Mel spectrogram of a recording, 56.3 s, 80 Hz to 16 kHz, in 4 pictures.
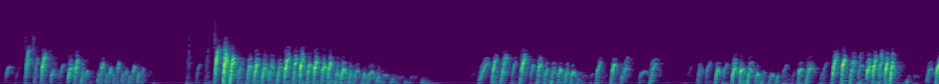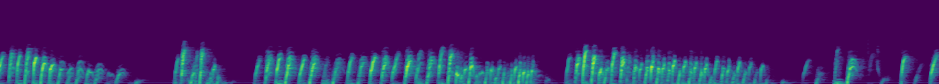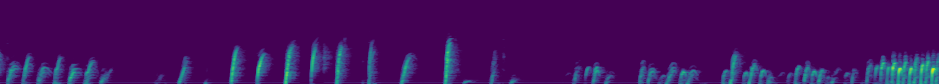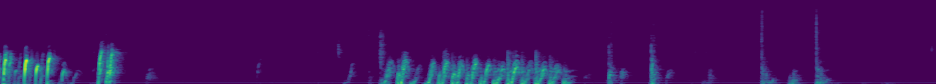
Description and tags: This is sort of a cartoon sound recorded with a PG 58 from SHURE.
It was made by wiggling and deforming a carbon fiber rectangle.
